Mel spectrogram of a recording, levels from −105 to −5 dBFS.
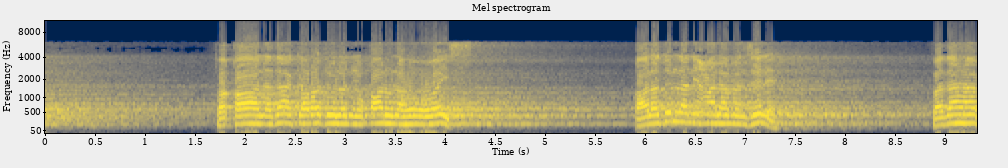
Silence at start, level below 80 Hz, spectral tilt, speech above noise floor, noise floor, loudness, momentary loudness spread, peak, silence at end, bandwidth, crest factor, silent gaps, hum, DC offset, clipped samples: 0 s; -48 dBFS; -5 dB/octave; 24 dB; -31 dBFS; -9 LUFS; 21 LU; 0 dBFS; 0 s; 11 kHz; 10 dB; none; none; under 0.1%; 2%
